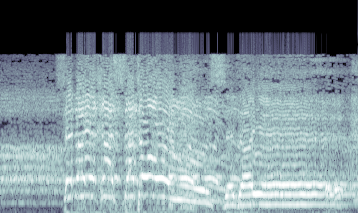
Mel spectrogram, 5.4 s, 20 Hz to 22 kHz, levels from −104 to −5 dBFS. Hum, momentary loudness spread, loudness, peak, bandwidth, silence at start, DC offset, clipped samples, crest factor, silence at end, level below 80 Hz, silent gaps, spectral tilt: none; 12 LU; -5 LUFS; 0 dBFS; 12 kHz; 0 s; under 0.1%; 2%; 6 dB; 0 s; -40 dBFS; none; -3.5 dB/octave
